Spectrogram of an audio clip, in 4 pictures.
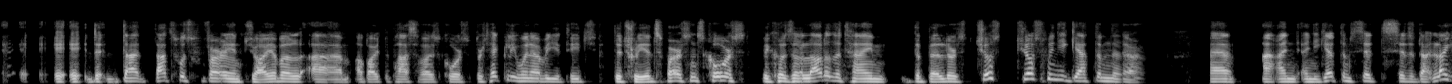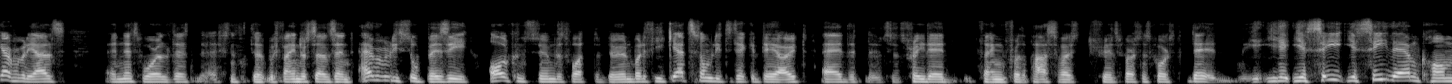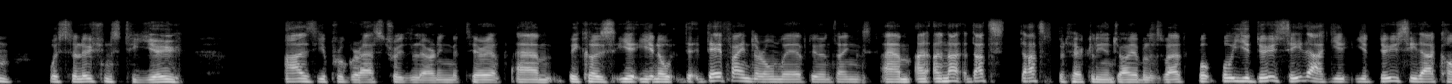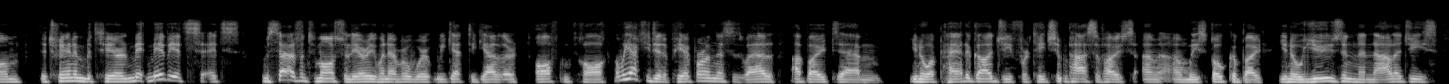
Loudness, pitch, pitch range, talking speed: -19 LUFS, 130 Hz, 120-145 Hz, 195 wpm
